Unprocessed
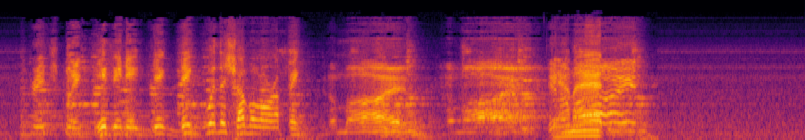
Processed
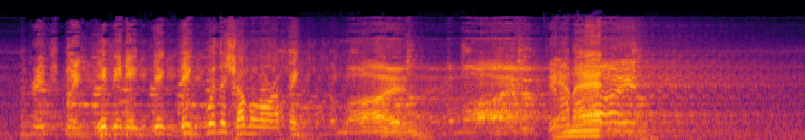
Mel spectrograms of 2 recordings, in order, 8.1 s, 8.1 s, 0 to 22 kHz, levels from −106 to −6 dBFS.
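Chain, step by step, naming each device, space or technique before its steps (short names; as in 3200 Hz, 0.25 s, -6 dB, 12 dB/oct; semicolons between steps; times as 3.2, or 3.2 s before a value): multi-head tape echo (multi-head echo 0.134 s, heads first and third, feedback 69%, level -21 dB; wow and flutter 21 cents)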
